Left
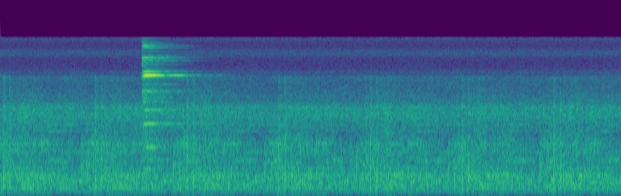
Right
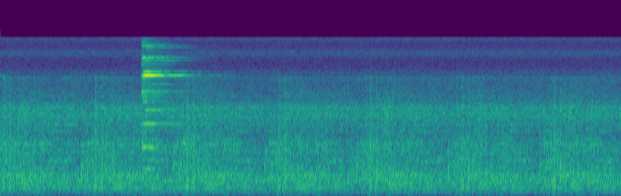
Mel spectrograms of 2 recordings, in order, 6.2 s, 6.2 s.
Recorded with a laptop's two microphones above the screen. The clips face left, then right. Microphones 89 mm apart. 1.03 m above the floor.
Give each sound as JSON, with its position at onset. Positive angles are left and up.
{"t": 1.4, "sound": "dishes clattering", "side_deg": -75, "distance_m": 5.0}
